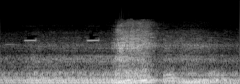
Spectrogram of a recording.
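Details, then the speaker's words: Nissan in neutral just after exhaust work at the cat: heavy, loud low rumble at idle swelling to a harsh roar on a short rev; open, tractor-like exhaust after exhaust modification. "oh yeah she's a tractor okay let's see how this thing drives sounds like a tractor grab my earmuffs just in case"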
